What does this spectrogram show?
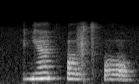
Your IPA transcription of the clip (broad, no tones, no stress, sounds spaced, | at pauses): ɡʲ ã t͡sʼ ɒ v t͡sʼ ɔ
